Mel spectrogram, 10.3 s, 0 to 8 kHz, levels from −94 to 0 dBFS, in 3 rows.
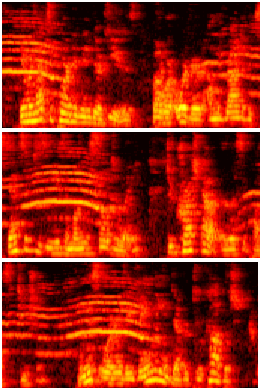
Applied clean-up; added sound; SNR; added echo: classical method WPE with log-MMSE.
